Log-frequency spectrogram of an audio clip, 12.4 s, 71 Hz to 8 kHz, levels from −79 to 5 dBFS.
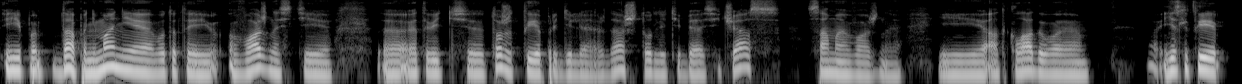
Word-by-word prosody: И 155 -2 +5
по 150 -1 0
да, 155 +3 +5
понимание 145 0 +5
вот 135 +1 -2
этой 130 -3 0
важности, 130 -4 0 0.5
э, - - -1 0.3
это 135 0 -2
ведь, 130 0 -3
э, 130 -2 0
тоже 155 +1 0
ты 135 -1 0
определяешь, 120 -3 -4
да, 145 +6 -2
что 135 -2 -3
для 125 -1 -4
тебя 125 0 -5
сейчас 155 +7 -5 0.2
самое 135 -2 -1
важное. 115 -1 -6 0.3
И 125 0 -1
откладывая, 125 -3 -1 0.6
э, - - -11
если 150 +3 +1
ты 150 -2 +5
130 Hz, 125 wpm, -21 LUFS, 125-145 Hz, 0.6 s, И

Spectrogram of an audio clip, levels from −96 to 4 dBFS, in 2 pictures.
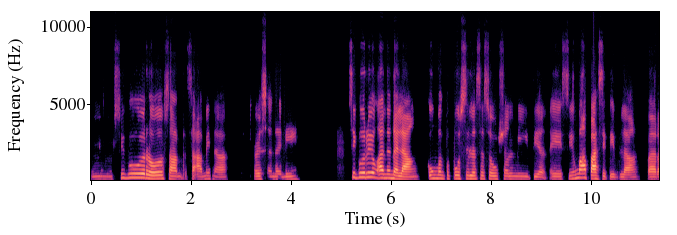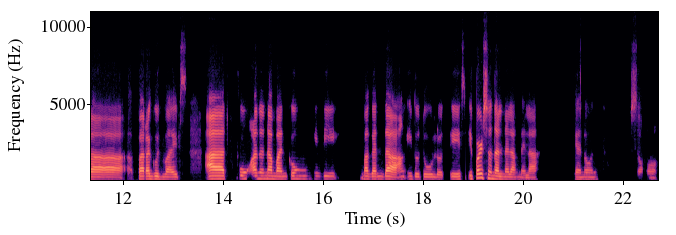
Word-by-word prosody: Hmm, 170 0 -14
siguro 260 -2 +3 0.3
sam 180 -2 +2 0.2
sa - - -1
amin, 190 +3 -10
ah, 155 0 -4 0.6
personally. 170 -1 -7 1.0
Siguro 290 0 +2
'yung 295 -3 +4
ano 245 0 +5
na 225 -4 +4
lang, 165 -3 +4 0.2
kung 220 +1 -1
magpo-post 210 -2 -3
sila 200 -1 0
sa 200 +1 -7
social 185 -1 -5
media 170 -3 -7
is 175 -2 -7
'yung 210 +4 -5
mga 265 0 +6
positive 180 - +5
lang 155 0 -2 0.2
para, 165 0 0 0.6
ah, - - -18
para 175 0 +3
good 175 -1 -3
vibes 160 0 -5 0.3
at 195 0 +8 0.2
kung 200 0 -5 0.2
ano 195 0 -5
naman 180 -3 +1
kung 190 -1 -7
hindi 180 -1 -11 0.5
maganda 175 -2 +2
ang 170 - -10
idudulot 160 -3 -8
is 170 0 -6
i-personal 210 -4 +3
na 165 - -2
lang 155 -1 -3
nila, 140 0 -6 0.8
gano'n, 150 -1 -8 0.7
gusto - - -15 0.2
ko. 135 - -12
180 Hz, 120 wpm, -23 LUFS, 165-200 Hz, 1.0 s, at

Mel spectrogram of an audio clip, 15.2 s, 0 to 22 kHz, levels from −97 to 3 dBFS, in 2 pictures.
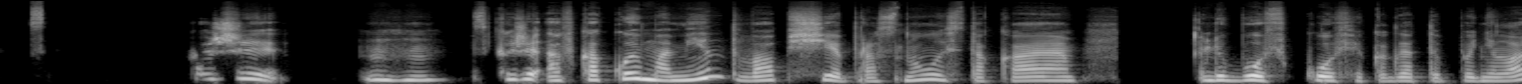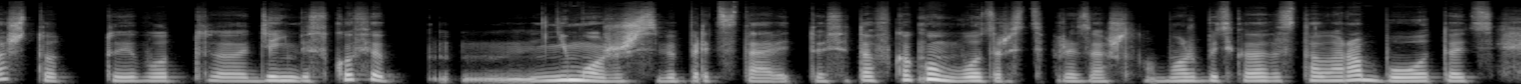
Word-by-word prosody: С - - -8 0.7
кажи 250 0 +1 0.4
Мгм. 210 -2 -1
Скажи, 245 0 +1
а 190 - 0
в - - -9
какой 215 +6 +4
момент 235 - +5
вообще 200 +2 +2
проснулась 195 +9 -3
такая 180 +2 -1 0.6
любовь 195 0 +4
к - - -32
кофе, 185 -3 +1
когда 165 +2 -5
ты 155 -2 -9
поняла, 170 +5 -2
что 180 -8 -3 0.2
ты 175 -1 -3
вот, 175 +1 -6
э, 170 -2 -2
день 180 +3 +1
без 175 0 -4
кофе, 230 -5 0 0.3
м, 240 0 -6
не 190 +3 +4
можешь 175 -7 +6
себе 155 -1 -5
представить? 160 -3 -5
То - - -8
есть 160 - -8
это 190 +2 -1
в - - -13
каком 215 -2 +5
возрасте 165 -2 -2
произошло? 155 -1 -5
Может 175 +1 -3
быть, 180 - -3
когда 175 0 0
ты 175 - -7
стала 185 +1 -1
работать, 170 -4 0
180 Hz, 165 wpm, -26 LUFS, 170-210 Hz, 0.7 s, можешь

